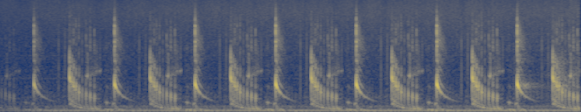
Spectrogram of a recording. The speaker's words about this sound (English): Now that popping sound that you hear was created with this small Indian tabla.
